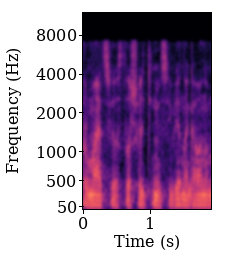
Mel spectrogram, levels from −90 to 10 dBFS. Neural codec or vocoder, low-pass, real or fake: none; 7.2 kHz; real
